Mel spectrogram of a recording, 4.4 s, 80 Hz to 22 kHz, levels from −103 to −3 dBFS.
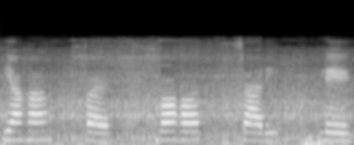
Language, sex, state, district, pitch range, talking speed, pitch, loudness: Hindi, female, Chandigarh, Chandigarh, 220-235 Hz, 80 wpm, 230 Hz, -16 LUFS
